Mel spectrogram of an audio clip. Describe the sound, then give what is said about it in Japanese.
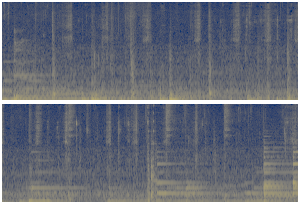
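Chewing while eating salad, with many soft crunching and squishing bites in an irregular rhythm, fairly quiet over a steady low background. “ちょっとサラダだけ食べるわな”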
